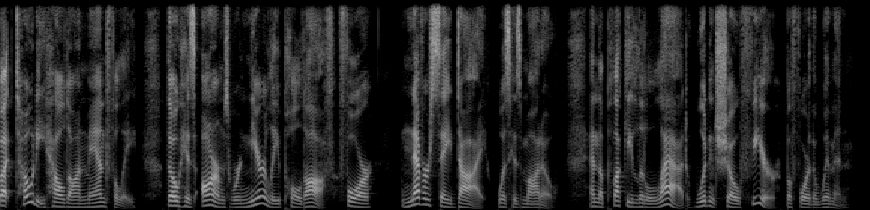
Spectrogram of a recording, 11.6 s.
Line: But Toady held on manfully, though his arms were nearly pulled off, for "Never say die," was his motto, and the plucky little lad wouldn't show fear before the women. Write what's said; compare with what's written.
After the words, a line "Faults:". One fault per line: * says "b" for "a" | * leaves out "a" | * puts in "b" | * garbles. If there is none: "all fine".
But Toady held on manfully, though his arms were nearly pulled off, for "Never say die," was his motto, and the plucky little lad wouldn't show fear before the women.
Faults:
all fine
